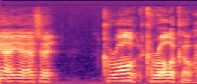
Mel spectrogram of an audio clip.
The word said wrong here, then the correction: Carolco: How do you say it? – Corolco.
